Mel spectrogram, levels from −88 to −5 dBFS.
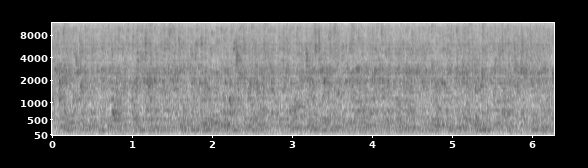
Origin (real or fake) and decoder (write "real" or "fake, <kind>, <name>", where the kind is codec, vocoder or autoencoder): fake, vocoder, Vocos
